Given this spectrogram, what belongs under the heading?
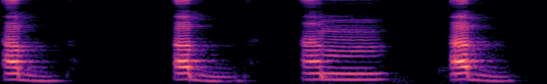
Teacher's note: با دونوں ہونٹوں کو زیادہ شدت سے ملانے سے ادا ہوتا ہے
